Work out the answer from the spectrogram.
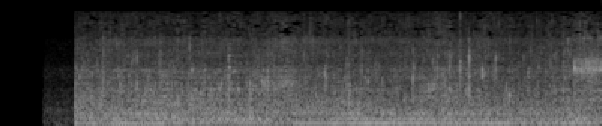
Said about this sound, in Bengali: তো এবার জল দিয়ে দেবো, দিয়ে এবার একটু ঢেকে দেবো আলুটা সেদ্ধ হওয়ার জন্যে।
